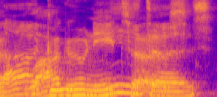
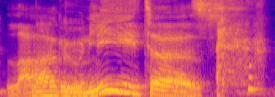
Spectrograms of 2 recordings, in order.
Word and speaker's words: Lagunitas: Lagunitas. I love how it's knee, like the part of you your have body. to emphasize the knee. Lagunitas. Say it again. Lagunitas.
